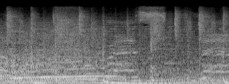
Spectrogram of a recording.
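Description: A drift car's engine revving in a rising note that holds for about a second, with tyres squealing, mixed over loud background music.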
